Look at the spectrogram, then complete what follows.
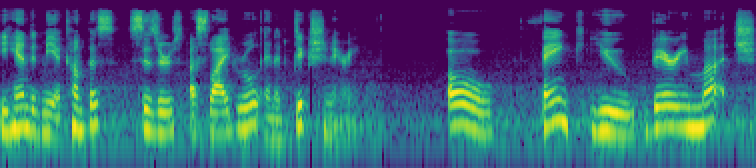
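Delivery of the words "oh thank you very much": very slow, drawn-out speech, much slower pace. Narrating, the girl thanks the man who handed her school supplies, speaking very slowly. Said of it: "I spoke so slowly".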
